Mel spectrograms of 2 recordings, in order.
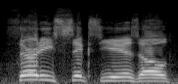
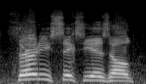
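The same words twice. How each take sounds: The two takes are said the same way.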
